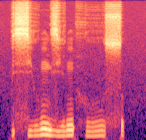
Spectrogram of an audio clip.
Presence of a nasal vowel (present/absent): absent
